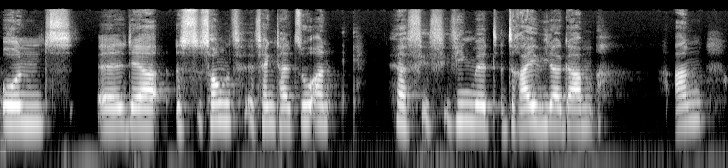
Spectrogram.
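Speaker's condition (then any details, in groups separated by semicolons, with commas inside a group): Stuttering; kassler stottertherapie, fluency shaping, daily home practice, parents trained, among most severe in group; age twelve, speaks better when slower; stutters much here, none singing melodies, some rapping without melody, little in own podcast, often fast; repeated sounds, prolonged sounds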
